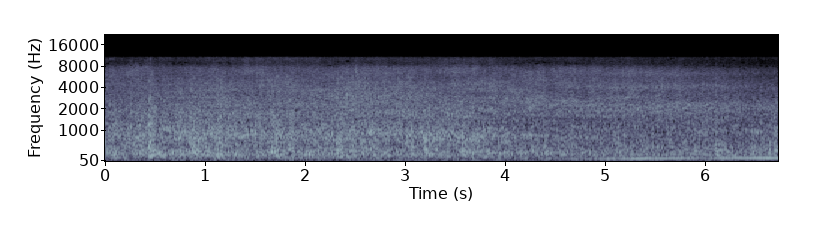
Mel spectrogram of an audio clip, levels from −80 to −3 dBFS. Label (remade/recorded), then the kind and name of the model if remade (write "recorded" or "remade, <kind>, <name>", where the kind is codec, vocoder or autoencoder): recorded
